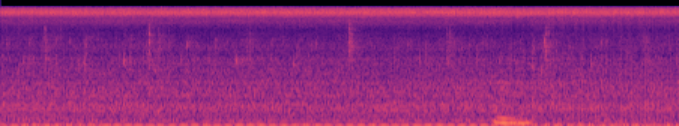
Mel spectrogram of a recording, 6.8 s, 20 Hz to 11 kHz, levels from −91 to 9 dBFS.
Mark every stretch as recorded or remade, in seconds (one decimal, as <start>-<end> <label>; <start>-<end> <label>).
0.0-1.0 remade; 1.0-5.1 recorded; 5.1-6.8 remade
